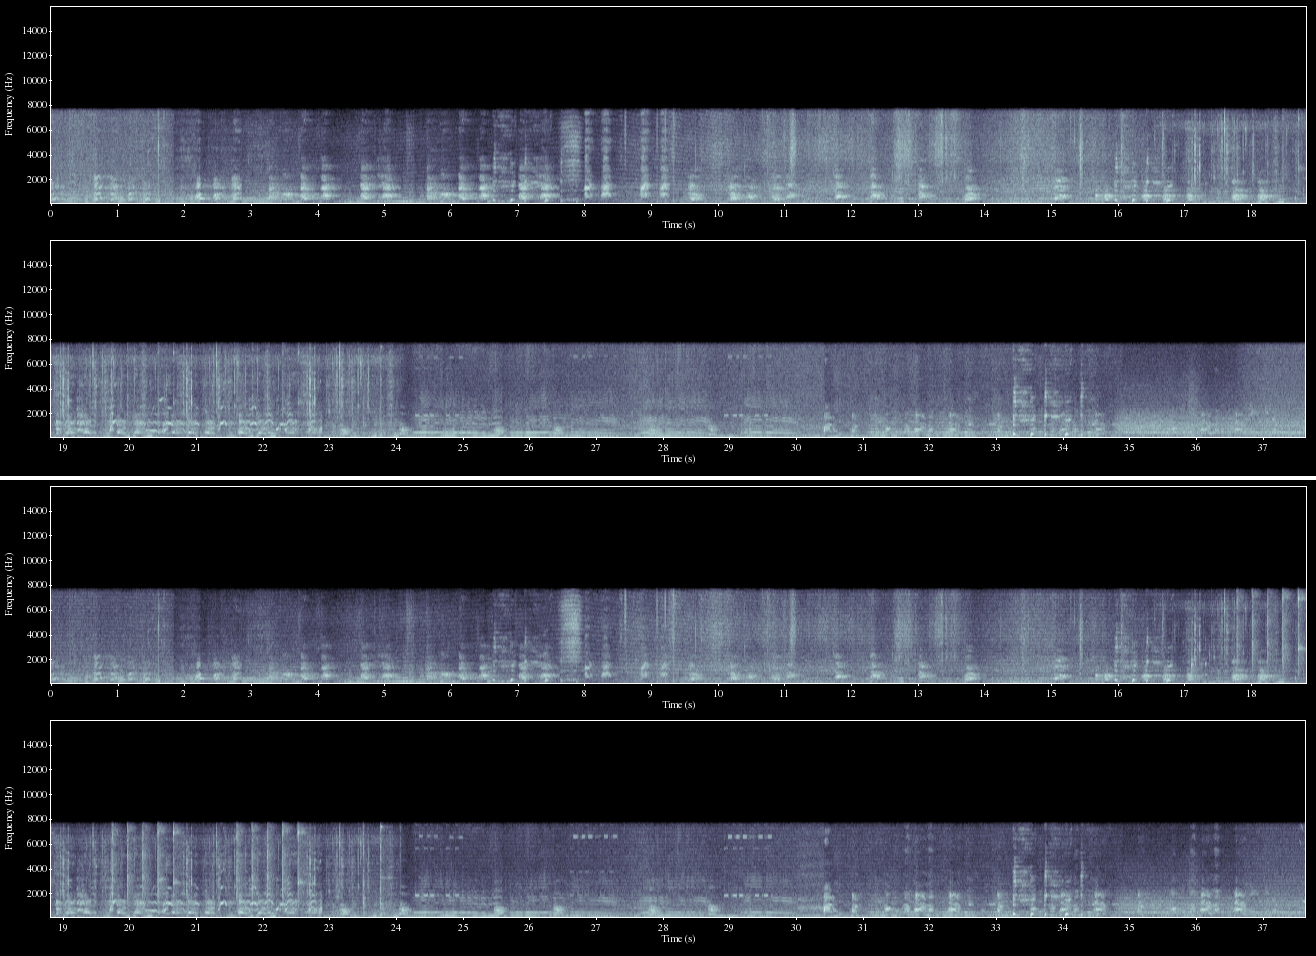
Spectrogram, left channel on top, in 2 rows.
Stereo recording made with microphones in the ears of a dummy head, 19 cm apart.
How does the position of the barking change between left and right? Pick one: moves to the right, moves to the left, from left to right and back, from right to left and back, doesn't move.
moves to the right.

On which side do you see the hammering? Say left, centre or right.
right.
